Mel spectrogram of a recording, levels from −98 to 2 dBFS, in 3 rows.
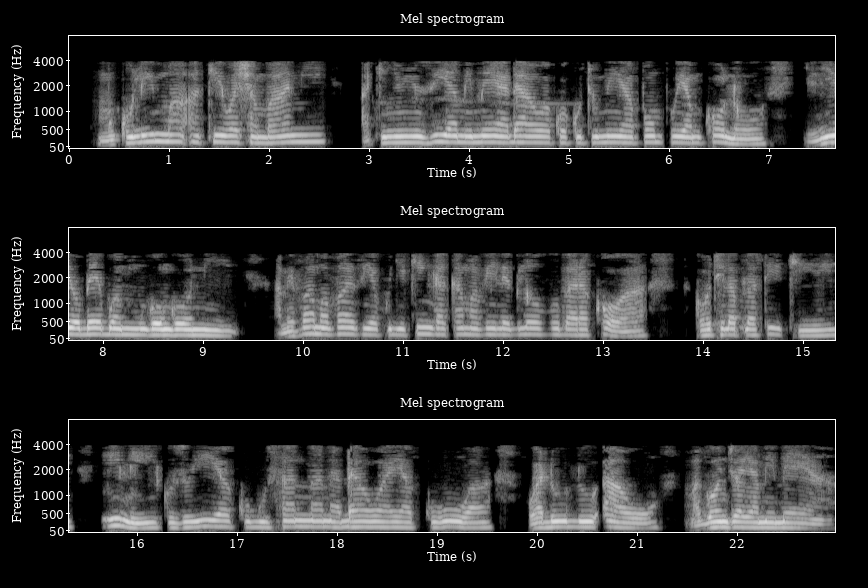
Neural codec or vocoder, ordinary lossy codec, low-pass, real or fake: none; AAC, 16 kbps; 7.2 kHz; real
